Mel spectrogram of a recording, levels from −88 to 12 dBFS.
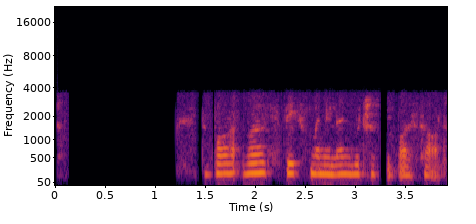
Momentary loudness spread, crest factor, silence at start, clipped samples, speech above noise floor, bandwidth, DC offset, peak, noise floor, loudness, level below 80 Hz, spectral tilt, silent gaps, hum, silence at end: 11 LU; 18 dB; 0.05 s; under 0.1%; over 67 dB; 3.8 kHz; under 0.1%; -6 dBFS; under -90 dBFS; -23 LUFS; -62 dBFS; -6.5 dB/octave; 0.16-1.20 s; none; 0 s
